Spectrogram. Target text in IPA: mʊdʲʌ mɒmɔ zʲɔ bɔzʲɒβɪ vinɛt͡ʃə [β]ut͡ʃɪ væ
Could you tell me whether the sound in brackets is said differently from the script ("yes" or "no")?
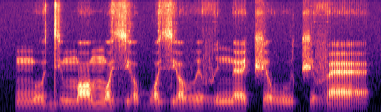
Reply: no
